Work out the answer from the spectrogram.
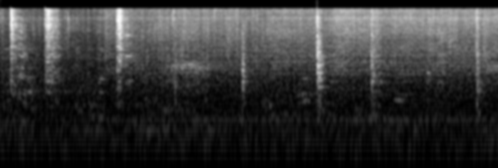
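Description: Oyster omelette frying in a large flat pan, with a steady hiss of sizzling oil. Sharp metal clinks of a spatula knocking on the pan come every half second to a second.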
